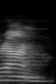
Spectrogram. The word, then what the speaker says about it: Ran: as well that and somebody told me that you pronounce your name Ron so maybe I've been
